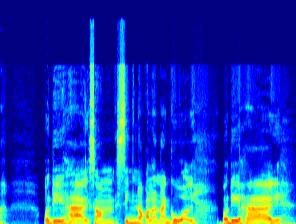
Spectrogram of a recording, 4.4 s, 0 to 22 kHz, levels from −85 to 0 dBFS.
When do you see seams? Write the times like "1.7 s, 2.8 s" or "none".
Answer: 3.3 s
